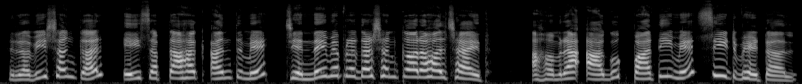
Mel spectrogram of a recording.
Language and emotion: Maithili, happy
